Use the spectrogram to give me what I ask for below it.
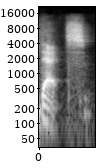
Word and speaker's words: debt: And did you know that debt that the B silent in debt? Yeah, it is silent.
